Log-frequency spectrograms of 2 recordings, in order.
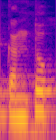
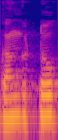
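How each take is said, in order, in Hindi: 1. g silent है, इसलिए केवल सादा n रह जाता है। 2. ng के बाद एक g की ध्वनि सुनाई देती है। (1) "लेप्चा भाषा ... गंतोक पढ़ा जाएगा" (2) "जिसको हम गंगटोक बोलते हैं"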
